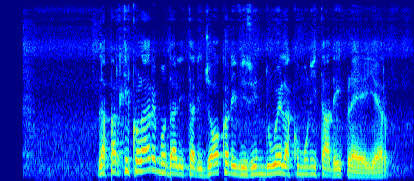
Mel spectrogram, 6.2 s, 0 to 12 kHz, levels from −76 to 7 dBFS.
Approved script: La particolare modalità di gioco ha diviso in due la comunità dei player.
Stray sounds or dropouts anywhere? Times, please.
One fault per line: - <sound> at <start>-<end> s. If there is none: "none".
none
